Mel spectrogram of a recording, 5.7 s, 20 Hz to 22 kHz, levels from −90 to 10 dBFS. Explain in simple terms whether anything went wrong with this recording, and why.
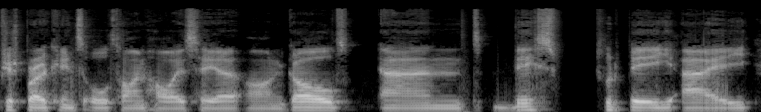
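Between 2.99 and 4.11 seconds the sound keeps catching and dragging. It halts 26 times, the longest pause about 78 ms, so roughly a third of that stretch is filler. A shorter burst of the same thing comes at 5.17 to 5.47 seconds, with 9 tiny hitches of 12 ms or less. This is repeated stalls (stutter). The audio data kept arriving late, so the receiver kept running dry and stretched the last sound to cover each wait. Nothing is lost, but the flow judders.

From 4.15 to 4.49 seconds the sound stops for about a third of a second, going almost completely quiet for most of that, then picks up exactly where it left off. This is a call audio freeze. The likely cause is that the incoming audio was held up on its way. The receiver briefly carried on the last sound, then fell silent until the delayed audio caught up. No audio is lost, but a gap is pushed into it.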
